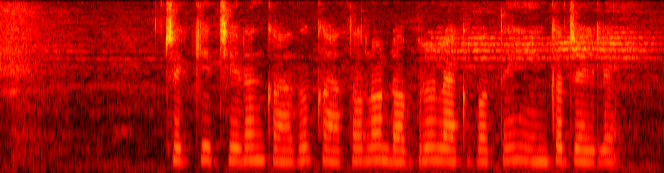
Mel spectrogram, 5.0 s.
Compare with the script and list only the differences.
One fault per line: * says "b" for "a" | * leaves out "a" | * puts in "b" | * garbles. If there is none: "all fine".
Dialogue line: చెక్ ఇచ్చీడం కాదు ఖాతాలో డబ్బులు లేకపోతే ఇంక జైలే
all fine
